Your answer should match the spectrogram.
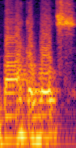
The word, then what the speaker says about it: Vikavolt: He's got some U-turn in Volt-turn in Vakavolt, or Vikavolt, depending on how you want to pronounce it.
